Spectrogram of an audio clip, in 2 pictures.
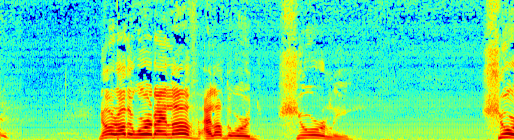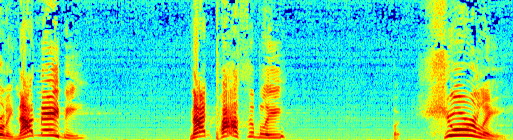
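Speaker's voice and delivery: pulpit-pounding sermon peak; full-force preaching. Acted. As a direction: preach it hard to the congregation.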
